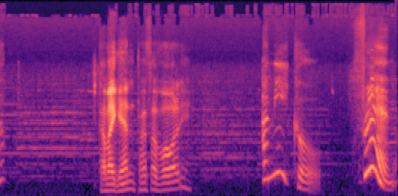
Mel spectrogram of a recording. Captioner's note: speaking foreign language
